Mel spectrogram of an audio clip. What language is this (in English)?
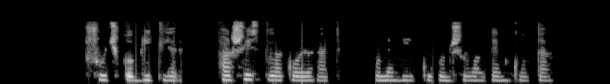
Mari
